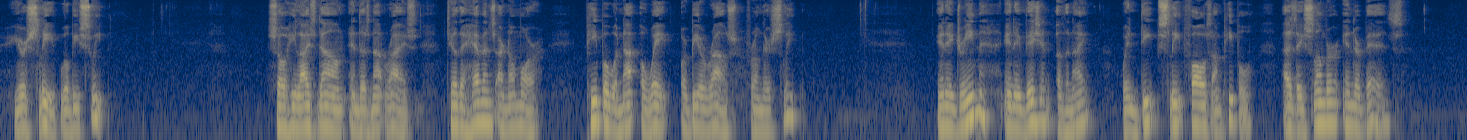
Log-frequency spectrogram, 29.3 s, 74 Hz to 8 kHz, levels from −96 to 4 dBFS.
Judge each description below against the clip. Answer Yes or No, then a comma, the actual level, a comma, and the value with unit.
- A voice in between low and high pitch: No, low, 115 Hz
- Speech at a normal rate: No, slow, 100 wpm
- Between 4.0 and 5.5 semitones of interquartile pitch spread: No, average, 3.6 semitones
